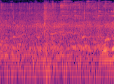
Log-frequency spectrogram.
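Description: Footsteps of riot police boots on pavement, with voices shouting in the background and a sharp knock about a second in.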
